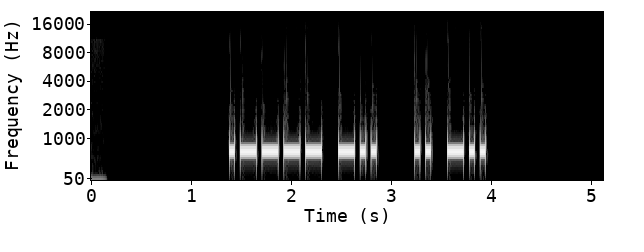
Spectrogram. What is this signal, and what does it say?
Morse code, heard as a keyed tone, about 22 wpm, 700 Hz. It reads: 1D ID
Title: Field Day Exchanges - 22wpm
